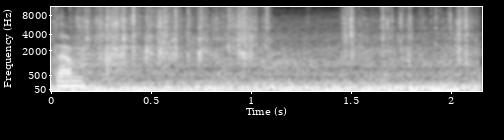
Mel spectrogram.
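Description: Aluminum foil crinkling in irregular crackles as it is folded into a packet by hand.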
